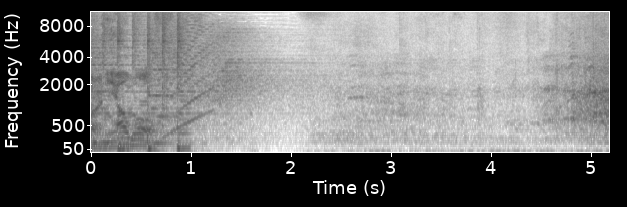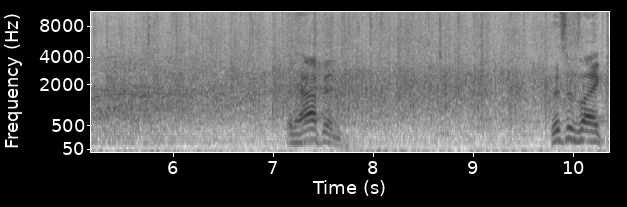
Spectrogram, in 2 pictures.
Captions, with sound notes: - Brought to you by Meow Wolf. (audience laughing) - It happened.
